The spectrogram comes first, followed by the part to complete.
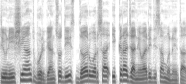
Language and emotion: Goan Konkani, neutral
